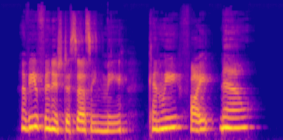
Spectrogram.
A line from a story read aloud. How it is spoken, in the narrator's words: The soldier laughs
